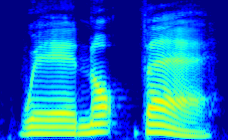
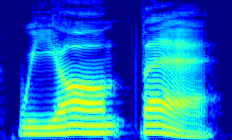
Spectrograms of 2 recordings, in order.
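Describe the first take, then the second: First: 'We are' is contracted into one syllable. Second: 'Are not' is contracted into one word. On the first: "I'll contract we are" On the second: "you could contract are not"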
